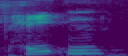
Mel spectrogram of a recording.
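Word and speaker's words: Paton: his own GM uh George Payton or even though it's spelled Patton same thing um it you know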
